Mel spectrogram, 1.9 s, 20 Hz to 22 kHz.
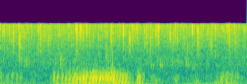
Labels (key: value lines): label: biophony, growl
recorder: SoundTrap 500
